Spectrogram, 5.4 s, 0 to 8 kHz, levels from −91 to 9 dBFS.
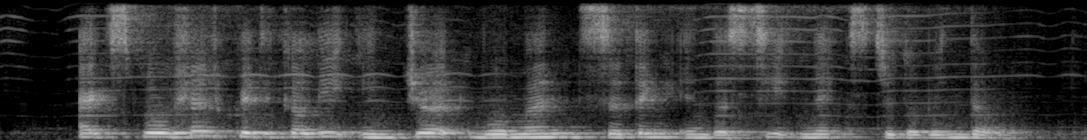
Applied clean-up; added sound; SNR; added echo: neural separator model SepFormer DNS4.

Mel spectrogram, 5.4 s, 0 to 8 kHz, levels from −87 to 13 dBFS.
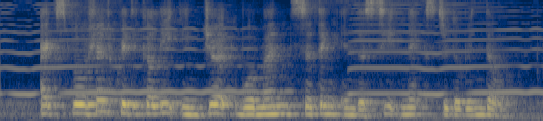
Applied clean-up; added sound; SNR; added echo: none; Wind instrument, woodwind instrument; 17 dB; reverberation time 0.9 s.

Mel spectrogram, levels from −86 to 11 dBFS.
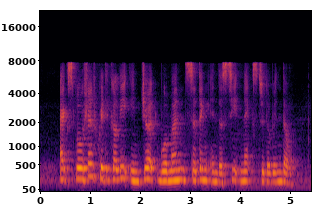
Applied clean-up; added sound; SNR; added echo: none; none; none; none.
